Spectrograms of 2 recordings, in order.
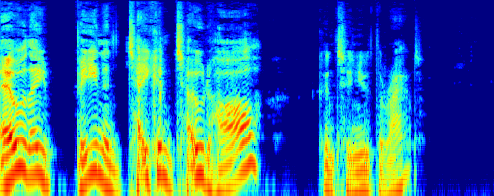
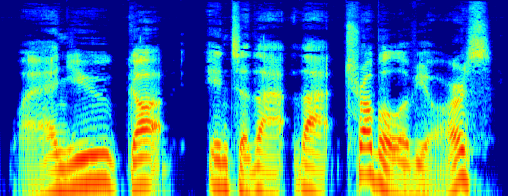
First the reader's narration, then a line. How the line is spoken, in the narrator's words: said the rat slowly and impressively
